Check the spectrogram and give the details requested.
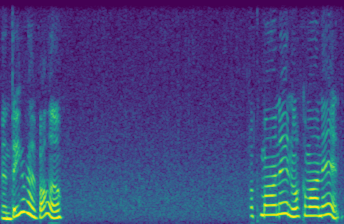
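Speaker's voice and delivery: high bright welcoming streamer voice; cute anime streamer. Acted. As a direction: greet the viewers sweetly, up high. Greeting raid viewers in streamer voice.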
